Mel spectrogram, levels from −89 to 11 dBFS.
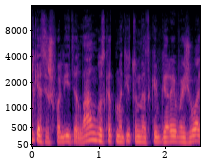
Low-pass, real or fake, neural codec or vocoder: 14.4 kHz; real; none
